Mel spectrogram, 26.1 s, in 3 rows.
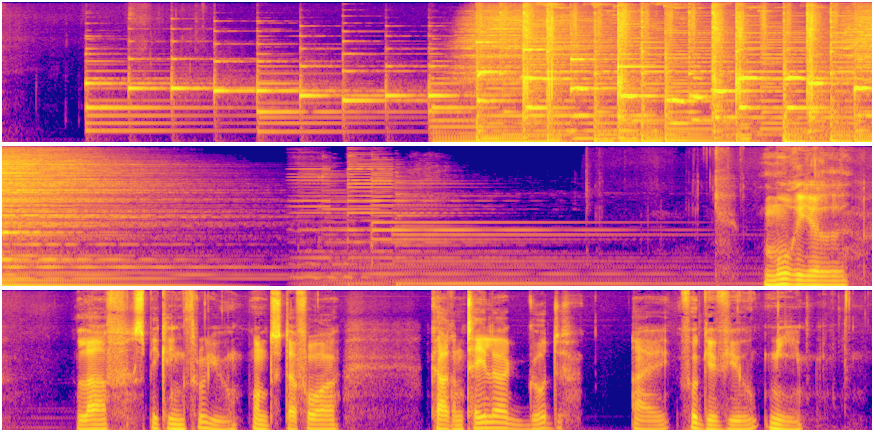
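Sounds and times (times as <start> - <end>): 
song with bell-like melody, deep bass and percussion: 3.9 - 9.5
speech: 16.4 - 17.2, 18.2 - 21.0, 21.7 - 25.5.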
